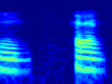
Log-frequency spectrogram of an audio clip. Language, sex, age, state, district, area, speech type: Telugu, male, 18-30, Andhra Pradesh, West Godavari, rural, conversation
